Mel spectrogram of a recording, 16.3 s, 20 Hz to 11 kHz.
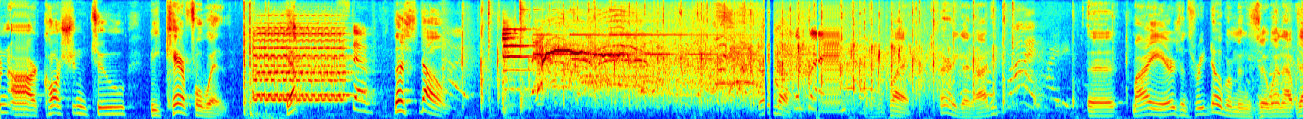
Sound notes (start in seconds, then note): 6.6 audience applauding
